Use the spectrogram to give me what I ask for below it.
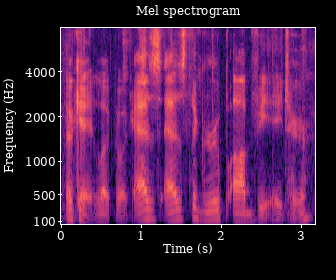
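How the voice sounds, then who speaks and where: A man's voice: on the low side, lively intonation, a little slow, a little mellow. A man playing a tabletop game, talking in a wry, joking way. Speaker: tabletop player. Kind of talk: casual in-character planning talk.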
